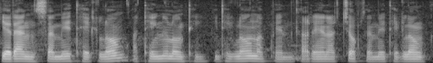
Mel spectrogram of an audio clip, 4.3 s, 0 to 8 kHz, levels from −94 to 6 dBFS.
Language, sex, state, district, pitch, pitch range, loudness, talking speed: Karbi, male, Assam, Karbi Anglong, 105 Hz, 105-110 Hz, -23 LUFS, 165 wpm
